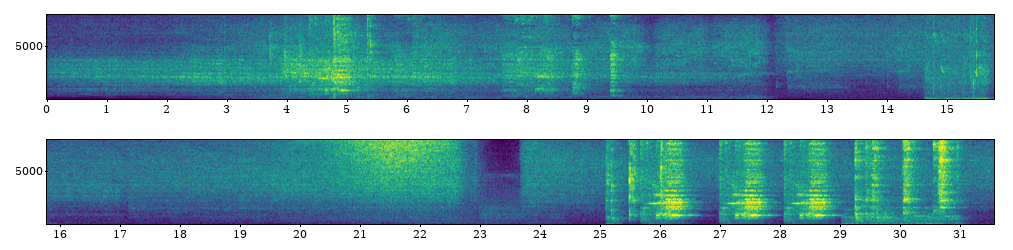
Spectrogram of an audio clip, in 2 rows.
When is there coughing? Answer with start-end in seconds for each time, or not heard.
4.5-5.2, 14.6-15.8, 25.4-26.1.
